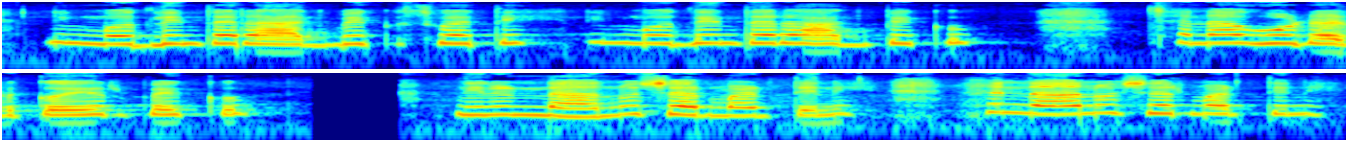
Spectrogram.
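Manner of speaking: mother crying to her daughter Swathi. Acted. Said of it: "ಅಳ್ಬೇಡ ಗಾಯತ್ರಿ".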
